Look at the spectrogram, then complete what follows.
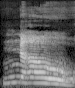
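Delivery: loud, high wailing no; howling no. A narrator's reading. Bear refuses bedtime, loud howling protest. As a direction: wail it like a cub at bedtime. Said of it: "howled Bear".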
